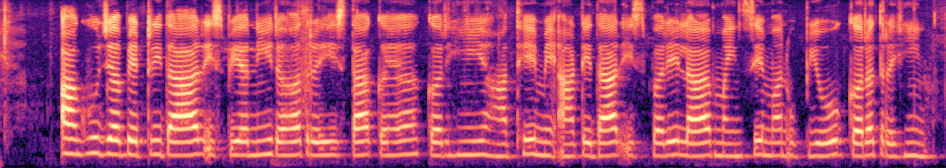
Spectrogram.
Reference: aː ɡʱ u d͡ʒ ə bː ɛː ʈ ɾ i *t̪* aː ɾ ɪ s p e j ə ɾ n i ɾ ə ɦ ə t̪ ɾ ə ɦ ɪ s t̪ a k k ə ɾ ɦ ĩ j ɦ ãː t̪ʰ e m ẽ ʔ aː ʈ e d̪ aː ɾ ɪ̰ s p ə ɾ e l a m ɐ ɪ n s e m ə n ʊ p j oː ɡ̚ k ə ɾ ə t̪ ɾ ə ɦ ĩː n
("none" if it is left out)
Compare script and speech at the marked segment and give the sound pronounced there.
d̪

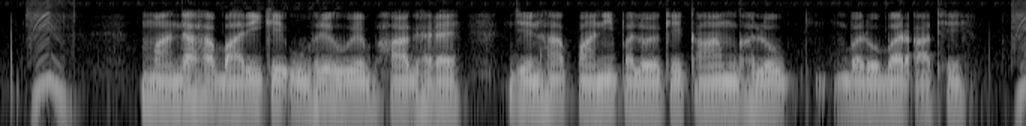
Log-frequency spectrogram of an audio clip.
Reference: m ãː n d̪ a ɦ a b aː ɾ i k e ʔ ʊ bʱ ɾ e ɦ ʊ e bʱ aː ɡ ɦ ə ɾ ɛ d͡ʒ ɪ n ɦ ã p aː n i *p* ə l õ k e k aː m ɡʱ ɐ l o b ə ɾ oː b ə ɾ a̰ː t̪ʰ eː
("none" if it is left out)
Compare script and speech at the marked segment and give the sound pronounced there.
p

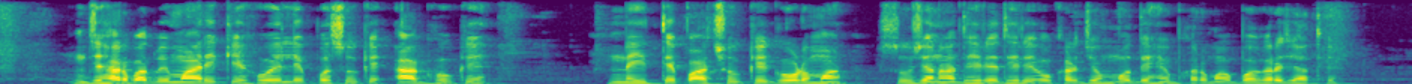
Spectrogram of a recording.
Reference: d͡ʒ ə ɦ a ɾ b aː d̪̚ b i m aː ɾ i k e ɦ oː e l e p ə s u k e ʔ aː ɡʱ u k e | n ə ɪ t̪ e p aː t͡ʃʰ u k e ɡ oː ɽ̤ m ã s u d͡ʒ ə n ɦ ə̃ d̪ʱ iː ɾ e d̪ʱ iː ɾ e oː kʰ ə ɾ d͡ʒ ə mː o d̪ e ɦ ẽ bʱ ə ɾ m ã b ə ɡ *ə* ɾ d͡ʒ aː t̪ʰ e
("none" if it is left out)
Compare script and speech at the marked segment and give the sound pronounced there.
ə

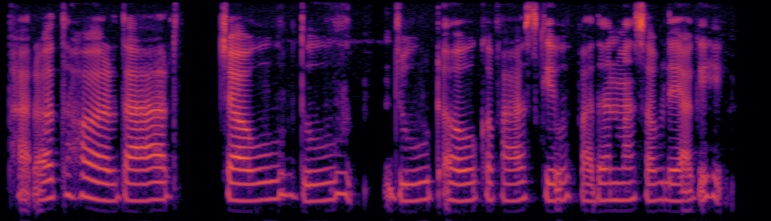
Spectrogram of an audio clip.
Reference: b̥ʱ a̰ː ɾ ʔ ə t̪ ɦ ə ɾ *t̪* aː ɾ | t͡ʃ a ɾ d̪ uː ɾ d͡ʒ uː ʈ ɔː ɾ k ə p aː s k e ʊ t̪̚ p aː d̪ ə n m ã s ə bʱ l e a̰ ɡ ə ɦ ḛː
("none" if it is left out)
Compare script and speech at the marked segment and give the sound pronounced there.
d̪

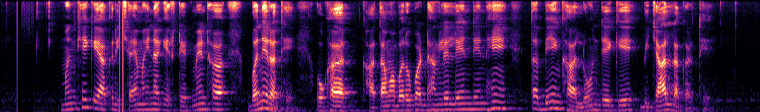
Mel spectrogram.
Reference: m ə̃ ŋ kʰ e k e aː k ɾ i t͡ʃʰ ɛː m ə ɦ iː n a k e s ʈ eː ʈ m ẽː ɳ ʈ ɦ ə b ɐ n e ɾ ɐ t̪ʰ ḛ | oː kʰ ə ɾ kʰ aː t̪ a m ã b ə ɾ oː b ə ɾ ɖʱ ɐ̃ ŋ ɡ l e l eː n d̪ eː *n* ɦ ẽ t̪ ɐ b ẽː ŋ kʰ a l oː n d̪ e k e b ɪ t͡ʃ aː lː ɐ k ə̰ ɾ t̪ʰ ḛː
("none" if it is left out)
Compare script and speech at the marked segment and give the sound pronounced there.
n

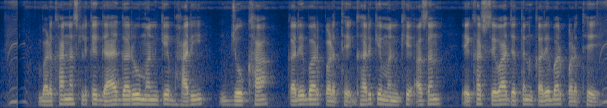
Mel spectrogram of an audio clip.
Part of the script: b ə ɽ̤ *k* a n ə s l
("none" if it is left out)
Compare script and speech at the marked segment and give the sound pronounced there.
kʰ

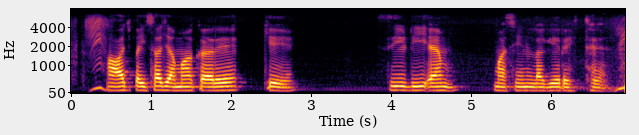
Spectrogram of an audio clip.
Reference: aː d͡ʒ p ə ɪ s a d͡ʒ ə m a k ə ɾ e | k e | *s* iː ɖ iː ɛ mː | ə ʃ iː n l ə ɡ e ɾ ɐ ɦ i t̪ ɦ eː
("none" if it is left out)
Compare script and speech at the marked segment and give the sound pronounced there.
s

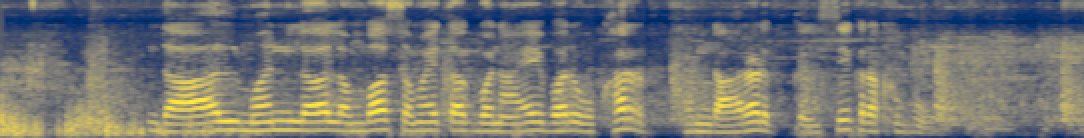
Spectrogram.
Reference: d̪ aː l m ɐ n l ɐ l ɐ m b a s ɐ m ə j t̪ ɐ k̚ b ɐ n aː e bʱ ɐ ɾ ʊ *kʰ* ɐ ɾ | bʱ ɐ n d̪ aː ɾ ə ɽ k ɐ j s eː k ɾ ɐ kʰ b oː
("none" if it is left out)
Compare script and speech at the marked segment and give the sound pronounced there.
kʰ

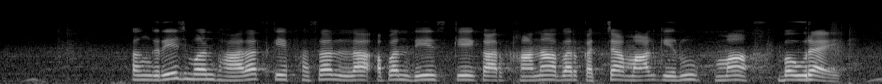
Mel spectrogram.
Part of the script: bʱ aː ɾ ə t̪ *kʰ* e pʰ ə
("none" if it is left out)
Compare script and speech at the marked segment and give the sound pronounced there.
k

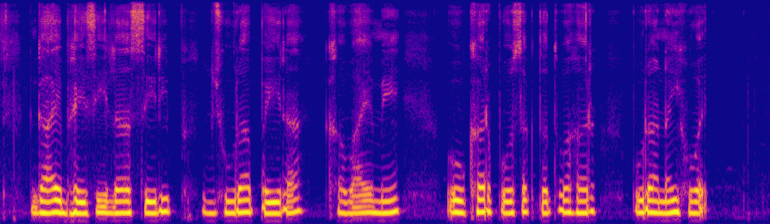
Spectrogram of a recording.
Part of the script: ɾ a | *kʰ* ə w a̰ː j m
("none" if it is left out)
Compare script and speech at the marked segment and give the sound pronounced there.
kʰ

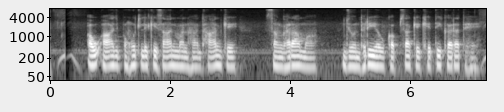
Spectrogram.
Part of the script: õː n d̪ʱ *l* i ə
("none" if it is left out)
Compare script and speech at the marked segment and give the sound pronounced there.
ɾ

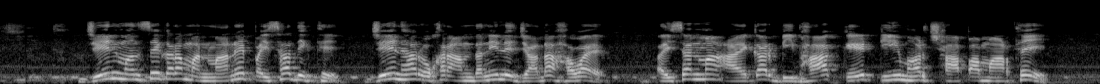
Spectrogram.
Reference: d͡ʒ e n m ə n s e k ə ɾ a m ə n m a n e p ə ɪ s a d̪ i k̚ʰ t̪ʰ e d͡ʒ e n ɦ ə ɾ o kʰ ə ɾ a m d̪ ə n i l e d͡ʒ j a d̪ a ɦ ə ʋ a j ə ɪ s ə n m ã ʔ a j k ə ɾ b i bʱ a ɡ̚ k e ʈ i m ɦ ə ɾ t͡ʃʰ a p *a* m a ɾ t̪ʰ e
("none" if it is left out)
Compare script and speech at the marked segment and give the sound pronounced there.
a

